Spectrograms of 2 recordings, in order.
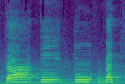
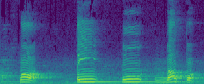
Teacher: Ta itu huruf hamas sehingga ada desisannya.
